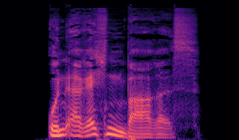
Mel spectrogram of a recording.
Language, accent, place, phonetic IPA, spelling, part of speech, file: German, Germany, Berlin, [ʊnʔɛɐ̯ˈʁɛçn̩baːʁəs], unerrechenbares, adjective, De-unerrechenbares.ogg
- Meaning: strong/mixed nominative/accusative neuter singular of unerrechenbar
